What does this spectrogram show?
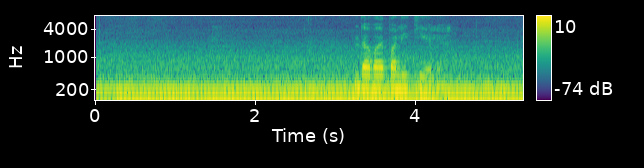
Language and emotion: Russian, neutral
